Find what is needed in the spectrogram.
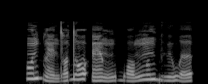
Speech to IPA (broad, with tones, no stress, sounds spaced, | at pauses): ɔ̃˧˥ d b l ɛ̃ː˩ d ɔ˩˥ d ɔː˧˥ ʔ ɛ̃ː˩˧˩ ŋʷ ə˧˥ b ɔː˨˩˦ ŋʷ ĩ˧˥ bʱ ʉ˨˩˦ w ə˩˥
